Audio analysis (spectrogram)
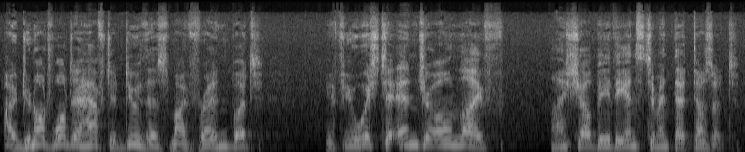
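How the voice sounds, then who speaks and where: A man's voice: a little high, expressive, moderate pace, a little mellow, pitched above the performer's own voice. A man voicing a solemn fantasy warrior with stately, formal diction in a tabletop game. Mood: grave warning. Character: solemn, formal male warrior offering parley and warning.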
